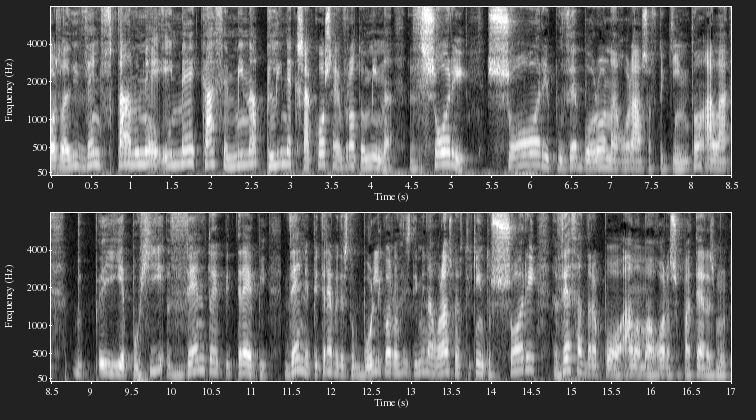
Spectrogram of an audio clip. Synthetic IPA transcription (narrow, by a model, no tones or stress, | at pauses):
ozilɐðiðe̞nft̪ɐnune̞ime̞kɐθe̞minɐpline̞ksɐko̞sɐe̞vɾo̞t̪ominɐ̰so̞ɾi | so̞ɾipuðe̞bo̞ɾo̞nɐːɣo̞ɾɐsoɐft̪o̞cinit̪o̞ʔɐ̰lɐ | ie̞po̞çiðe̞nt̪o̞e̞pit̪ɾe̞pi | ðe̞nepit̪ɾe̞pe̞t̪e̞st̪o̞bo̞liko̞zmɐft̪ist̪iɣminɐːɣo̞ɾɐsumeɐft̪ocinit̪o̞so̞ɾiðe̞nθɐnd̪ɾɐpo̞ɐ̰mɐmɐɣo̞ɾɐseo̞pɐt̪e̞ɾɐzmu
